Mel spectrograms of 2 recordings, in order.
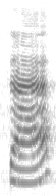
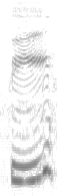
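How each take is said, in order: First: The vowel is a short E sound. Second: The vowel is a long E sound. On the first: The speaker calls it right. "this is actually going to be a short E" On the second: The speaker calls it wrong. "you might think it's C, huh? ... So not a long E"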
